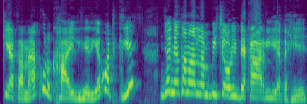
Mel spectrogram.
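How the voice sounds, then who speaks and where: A man's voice: sits high, big pitch swings, a little fast, dry recording, highs cut off. A man voicing a thin, complaining old village husband in a cartoon, with a whiny, grumbling manner. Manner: whiny and grumbling, with rustic dialect. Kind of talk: cartoon voice acting.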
